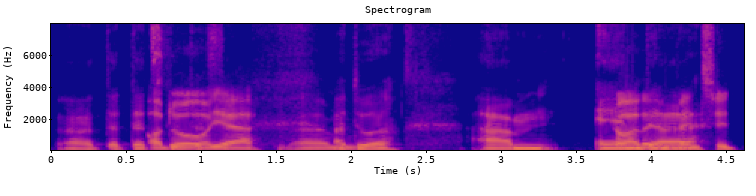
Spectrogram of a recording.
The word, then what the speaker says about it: Ardour: Did I pronounce it correctly? Yeah. Ardour, right? Ardour, yeah.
